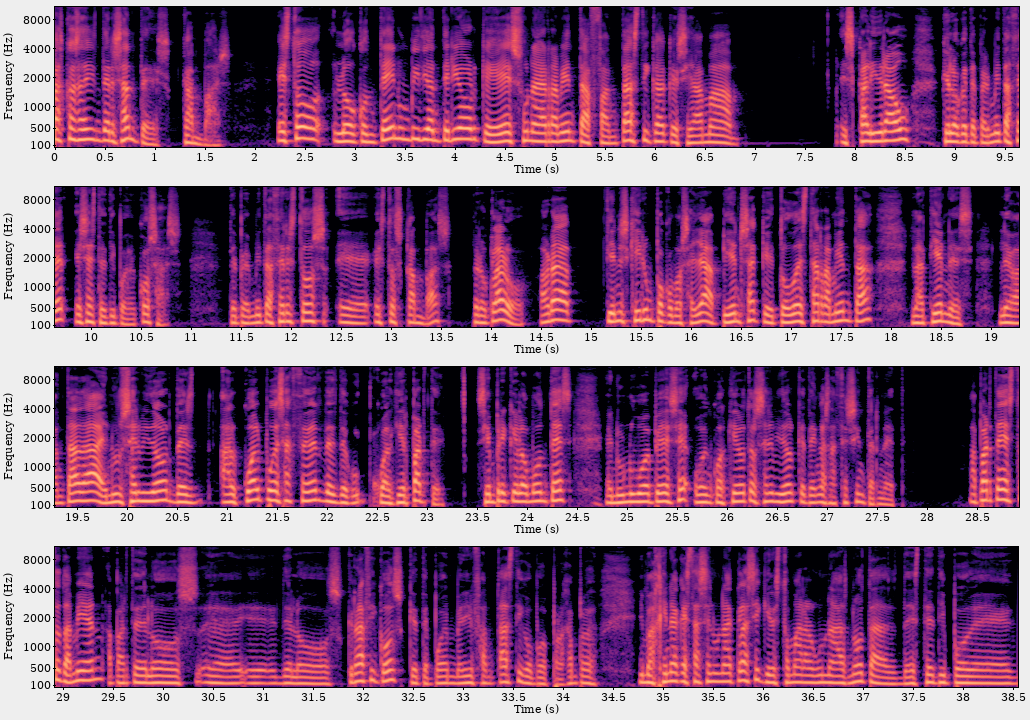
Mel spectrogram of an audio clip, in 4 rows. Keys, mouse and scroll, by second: 1.3-1.6 scroll down 1, 1.9-9.6 scroll up 2, 9.6-11.5 drag, 29.0-29.4 scroll down 1.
